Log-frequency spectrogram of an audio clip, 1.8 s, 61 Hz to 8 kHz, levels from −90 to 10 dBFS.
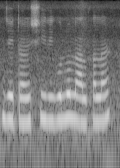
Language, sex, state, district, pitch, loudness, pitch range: Bengali, female, Tripura, West Tripura, 245 Hz, -12 LUFS, 235-255 Hz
